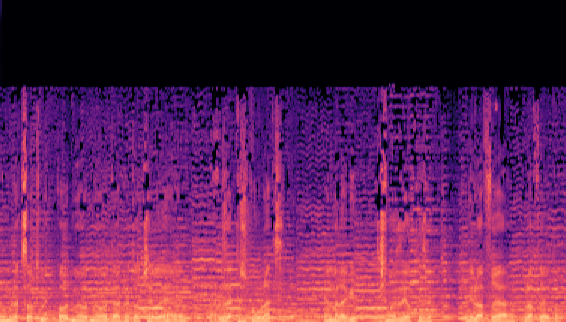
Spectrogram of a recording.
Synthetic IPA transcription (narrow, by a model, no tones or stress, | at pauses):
mumlat͡so̞tme̞ʔo̞dme̞o̞dme̞o̞d̪beaklato̞tʃelḛ | zepaʃut̪mumlat͡s | enmaleaɡid̪t̪iʃmuezejotkaze | anilo̞afʁialo̞afʁijajotḛʁ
